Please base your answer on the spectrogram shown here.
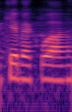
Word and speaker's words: Québécois: So the Bloc Québécois, is that how to say it? Yeah, Québécois, yeah.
